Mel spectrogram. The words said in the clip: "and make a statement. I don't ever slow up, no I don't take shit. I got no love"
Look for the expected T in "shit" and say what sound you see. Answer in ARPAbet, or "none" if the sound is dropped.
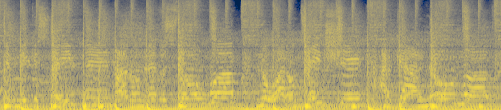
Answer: none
